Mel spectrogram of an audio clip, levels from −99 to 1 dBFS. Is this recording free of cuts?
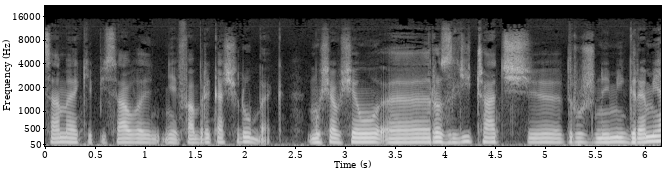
no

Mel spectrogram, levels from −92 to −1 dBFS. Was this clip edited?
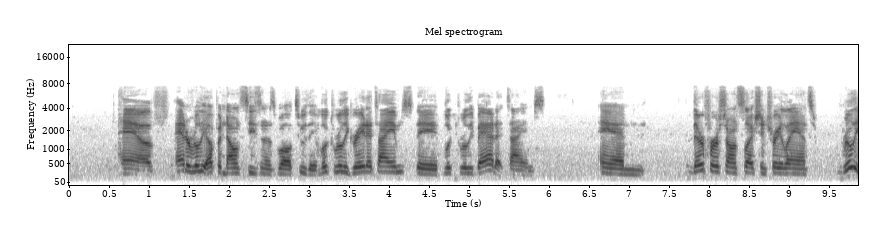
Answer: no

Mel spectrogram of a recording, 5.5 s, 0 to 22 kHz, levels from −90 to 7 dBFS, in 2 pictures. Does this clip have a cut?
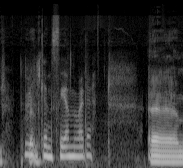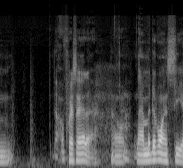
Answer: no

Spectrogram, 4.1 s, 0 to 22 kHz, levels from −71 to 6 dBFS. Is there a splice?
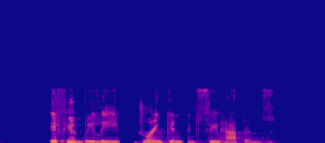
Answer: yes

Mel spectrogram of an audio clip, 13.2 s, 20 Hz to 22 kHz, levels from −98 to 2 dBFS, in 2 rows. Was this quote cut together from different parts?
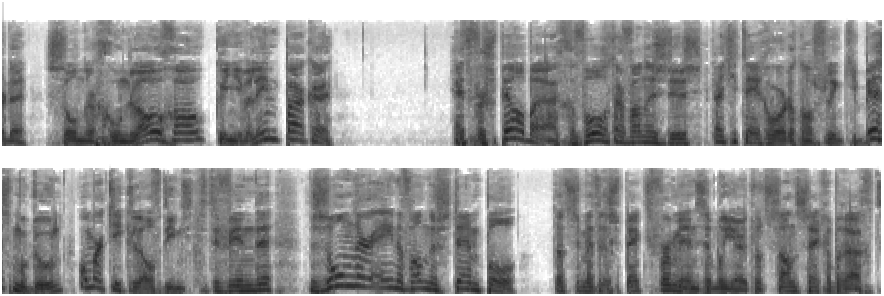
no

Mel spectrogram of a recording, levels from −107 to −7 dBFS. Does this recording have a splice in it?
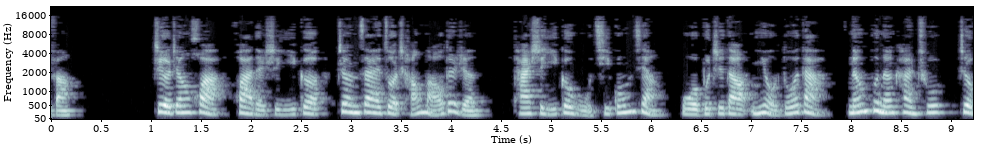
yes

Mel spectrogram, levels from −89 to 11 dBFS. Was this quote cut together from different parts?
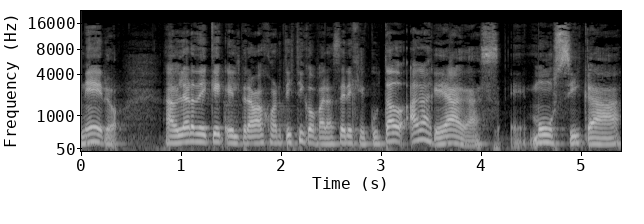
yes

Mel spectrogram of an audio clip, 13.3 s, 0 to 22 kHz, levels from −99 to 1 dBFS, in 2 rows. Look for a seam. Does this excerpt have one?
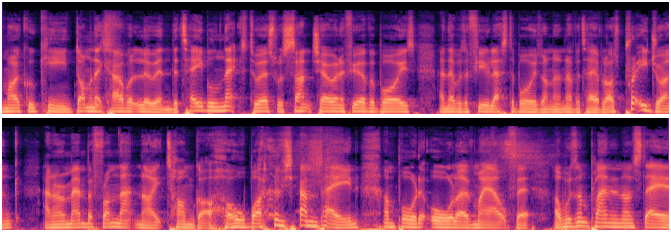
no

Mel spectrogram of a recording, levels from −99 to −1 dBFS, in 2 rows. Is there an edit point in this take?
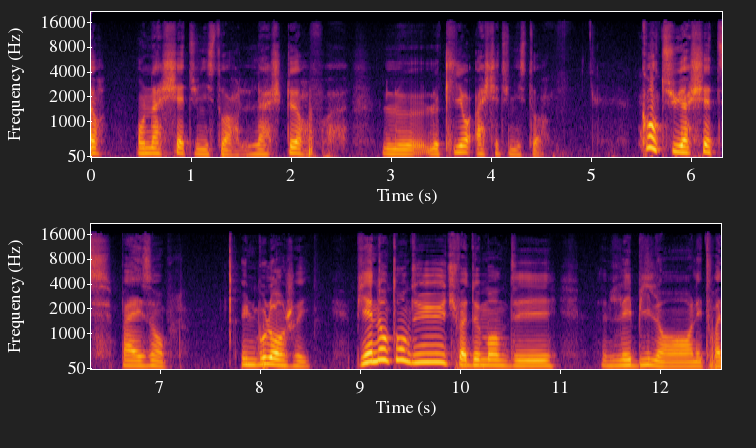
no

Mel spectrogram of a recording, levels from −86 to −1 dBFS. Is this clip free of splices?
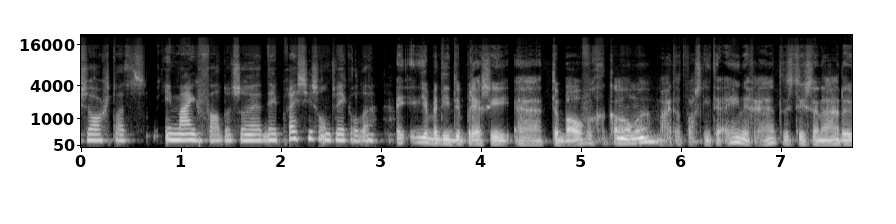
yes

